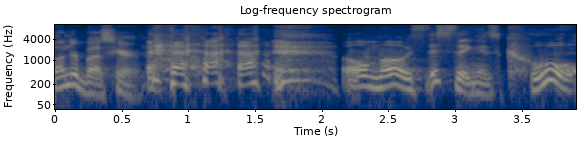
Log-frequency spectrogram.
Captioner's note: laughs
